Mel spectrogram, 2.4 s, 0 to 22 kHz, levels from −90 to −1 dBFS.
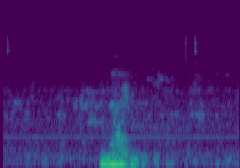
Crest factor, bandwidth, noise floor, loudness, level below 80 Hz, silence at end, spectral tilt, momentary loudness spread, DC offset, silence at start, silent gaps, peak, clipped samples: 18 dB; 7.4 kHz; -64 dBFS; -38 LUFS; -68 dBFS; 0.8 s; -9 dB/octave; 26 LU; under 0.1%; 1 s; none; -24 dBFS; under 0.1%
